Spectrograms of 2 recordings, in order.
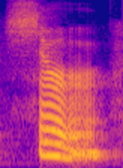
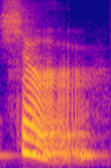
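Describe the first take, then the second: First: The R sound at the end is drawn out. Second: The same.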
